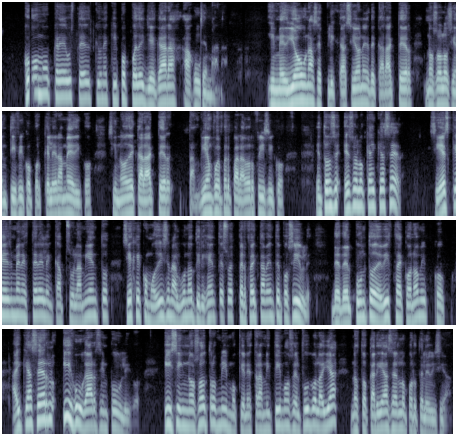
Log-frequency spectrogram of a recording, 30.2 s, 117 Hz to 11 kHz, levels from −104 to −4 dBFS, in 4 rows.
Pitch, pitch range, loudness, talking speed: 150 Hz, 130-170 Hz, -29 LUFS, 170 wpm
